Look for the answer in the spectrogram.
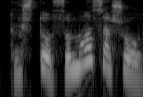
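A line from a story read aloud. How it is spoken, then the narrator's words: Hissing. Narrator (Russian): зашипела Карташова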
